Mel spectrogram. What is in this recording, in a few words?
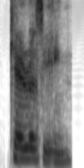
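"kerosine", Indian English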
